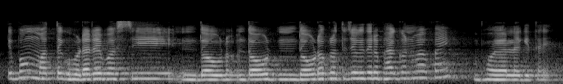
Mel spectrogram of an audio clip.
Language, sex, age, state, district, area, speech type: Odia, female, 18-30, Odisha, Khordha, rural, spontaneous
